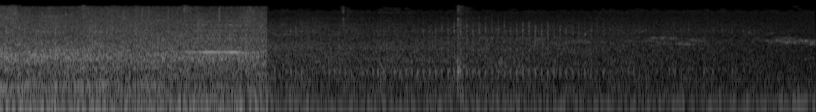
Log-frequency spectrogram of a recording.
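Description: A steady rush of street traffic noise that cuts off suddenly about a second in, leaving quiet outdoor ambience with a single faint click.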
